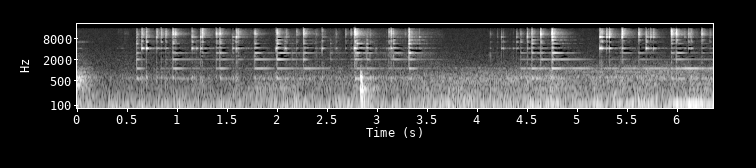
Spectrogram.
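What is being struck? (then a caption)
Glass bowl. Long acrylic nails tap and scratch the outside of a round, clear, hollow glass bowl on a short foot, nearly empty with a little liquid at the bottom, standing on a wooden table. A quiet, rapid stream of bright, high clinks with short ringing tones comes in bursts, with light scratching between the taps.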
